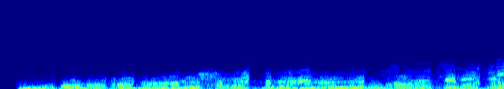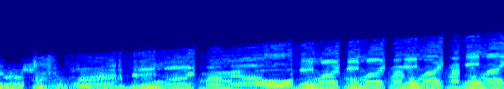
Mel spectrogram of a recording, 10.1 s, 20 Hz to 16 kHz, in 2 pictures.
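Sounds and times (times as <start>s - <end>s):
reversed low-pitched intro music: 5.2s - 10.0s.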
